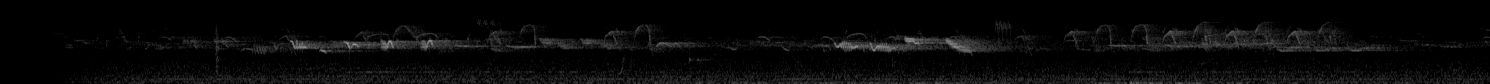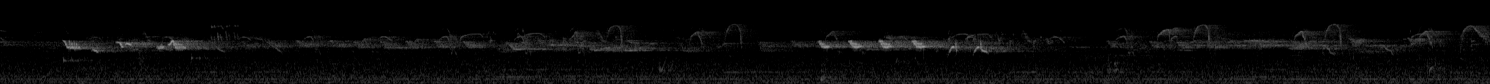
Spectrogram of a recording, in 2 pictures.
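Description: Birds chirping in repeated bursts of quick, high notes every few seconds, over a faint steady hum.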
